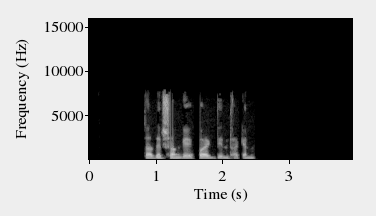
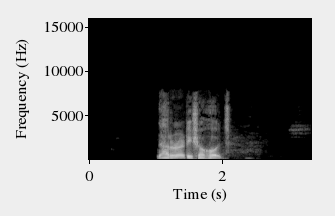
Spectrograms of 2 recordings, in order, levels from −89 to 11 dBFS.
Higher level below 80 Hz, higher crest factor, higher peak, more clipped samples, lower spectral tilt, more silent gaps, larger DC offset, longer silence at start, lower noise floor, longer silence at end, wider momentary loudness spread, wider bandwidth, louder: about the same, -62 dBFS vs -64 dBFS; about the same, 20 dB vs 18 dB; about the same, -4 dBFS vs -4 dBFS; neither; second, -3 dB/octave vs -5 dB/octave; neither; neither; second, 0.85 s vs 1.05 s; about the same, under -90 dBFS vs under -90 dBFS; first, 1.5 s vs 1.2 s; about the same, 12 LU vs 13 LU; about the same, 8.2 kHz vs 8 kHz; second, -21 LUFS vs -18 LUFS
